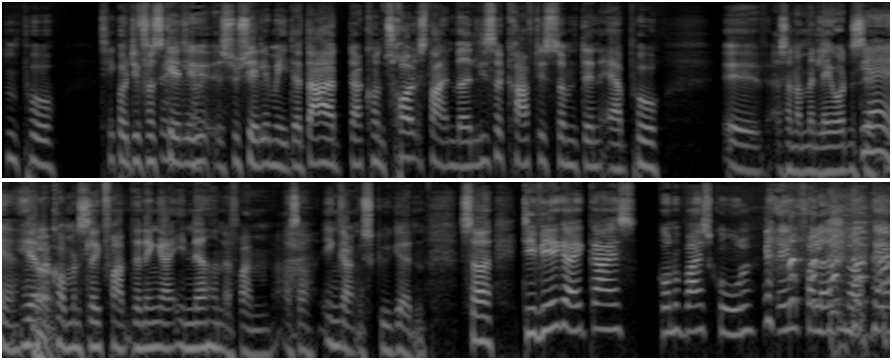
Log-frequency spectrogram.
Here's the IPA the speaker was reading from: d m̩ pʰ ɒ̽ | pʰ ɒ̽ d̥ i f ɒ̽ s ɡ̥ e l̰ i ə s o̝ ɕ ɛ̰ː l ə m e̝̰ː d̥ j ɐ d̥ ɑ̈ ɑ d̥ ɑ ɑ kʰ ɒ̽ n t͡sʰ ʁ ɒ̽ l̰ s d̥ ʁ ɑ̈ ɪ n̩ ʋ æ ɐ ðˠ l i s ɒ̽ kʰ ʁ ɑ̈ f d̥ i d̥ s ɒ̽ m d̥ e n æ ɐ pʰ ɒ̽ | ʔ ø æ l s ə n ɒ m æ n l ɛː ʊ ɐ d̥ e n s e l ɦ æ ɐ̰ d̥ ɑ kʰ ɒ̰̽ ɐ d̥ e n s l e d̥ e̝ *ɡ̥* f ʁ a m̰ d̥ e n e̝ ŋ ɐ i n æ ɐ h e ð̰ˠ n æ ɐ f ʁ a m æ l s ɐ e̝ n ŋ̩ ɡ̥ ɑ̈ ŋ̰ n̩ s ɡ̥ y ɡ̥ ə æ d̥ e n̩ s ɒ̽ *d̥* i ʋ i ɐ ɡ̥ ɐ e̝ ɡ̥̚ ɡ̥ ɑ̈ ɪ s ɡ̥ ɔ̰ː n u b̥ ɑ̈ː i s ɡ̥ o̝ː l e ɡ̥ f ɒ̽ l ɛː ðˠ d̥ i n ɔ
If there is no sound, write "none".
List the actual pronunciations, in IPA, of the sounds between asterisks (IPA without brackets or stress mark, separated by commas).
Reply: ɡ̥, d̥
